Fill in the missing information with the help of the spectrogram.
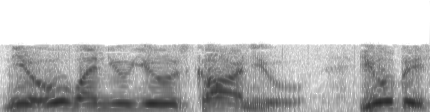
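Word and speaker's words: Carnu: You've probably heard people say, your car looks like new when you use Carnew. You'll be saying it yourself first time you use Johnson's Carnew on your car. Carnew is spelled C-A-R-N-U.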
